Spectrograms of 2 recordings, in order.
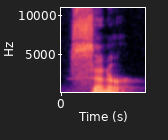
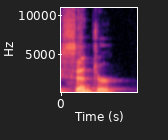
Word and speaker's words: center: When you see NT, a lot of times you don't hear the T. Example, center. Of course, you can say center, it's correct, but a lot of Americans will pronounce it center.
